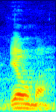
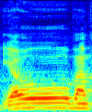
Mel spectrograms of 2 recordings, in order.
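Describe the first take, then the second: First: The middle sound is said quickly. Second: The middle sound is drawn out long. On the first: The speaker calls it right. "তাড়াতাড়ি" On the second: The speaker calls it wrong. "এখানে ইয়াউমা পড়া যাবে না"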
